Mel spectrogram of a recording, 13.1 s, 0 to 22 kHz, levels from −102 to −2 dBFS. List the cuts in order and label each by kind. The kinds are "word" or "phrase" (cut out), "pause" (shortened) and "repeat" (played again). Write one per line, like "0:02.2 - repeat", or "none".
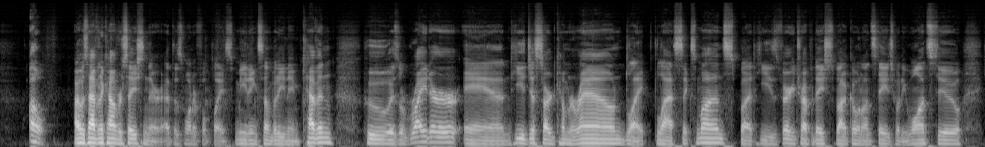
0:08.7 - pause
